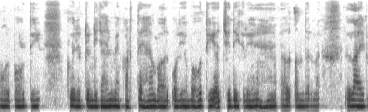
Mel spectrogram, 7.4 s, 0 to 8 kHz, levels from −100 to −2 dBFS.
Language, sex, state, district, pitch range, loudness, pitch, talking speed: Hindi, male, Bihar, Araria, 155-165 Hz, -26 LUFS, 160 Hz, 170 wpm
